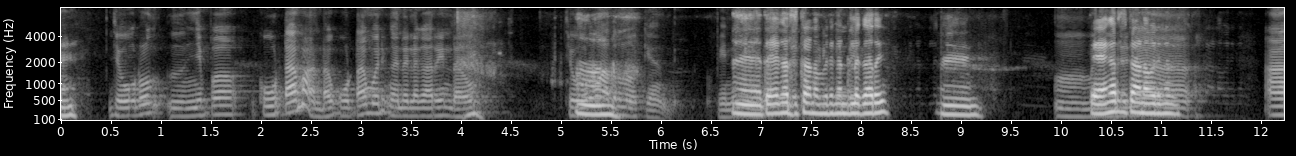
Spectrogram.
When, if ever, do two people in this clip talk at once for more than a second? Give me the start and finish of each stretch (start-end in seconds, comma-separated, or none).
6.8-8.1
